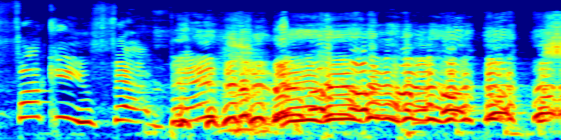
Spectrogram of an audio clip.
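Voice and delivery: slow, high, loud mock yell with a laugh; retold yell. Grandma cursing out the drive-thru worker, laughing mock yell. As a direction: drag it out like a furious grandma cursing through the window. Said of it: "and yelling".

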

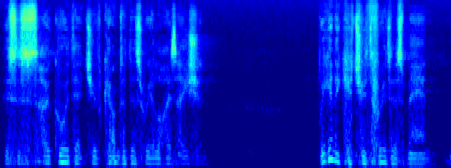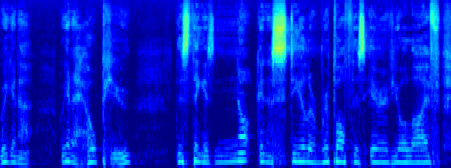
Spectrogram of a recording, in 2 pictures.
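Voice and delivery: soft, low, tender reassurance; hushed acted comfort, without real sobbing; imitated tearful encouragement. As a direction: speak low and gently to someone confessing. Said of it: "I start crying and going".

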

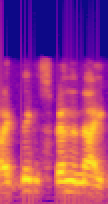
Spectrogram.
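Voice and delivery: normal talking voice

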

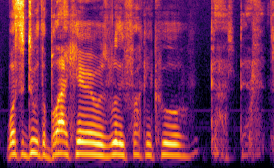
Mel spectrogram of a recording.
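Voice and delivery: unvoiced whisper, trailing to almost nothing; whisper to himself. Real, not acted. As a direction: mutter it under your breath while searching memory. Trying to recall a name.

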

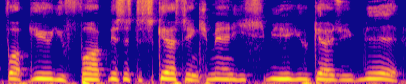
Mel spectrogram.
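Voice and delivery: high, softened sputtering rant; mock troll rant. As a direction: imitate a disgusted online troll. Acts out online troll's rant.

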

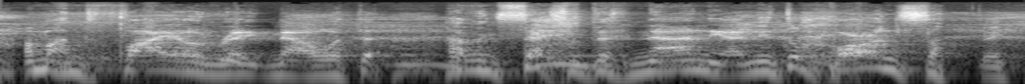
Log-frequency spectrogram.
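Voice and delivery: hammed-up Arnold voice, laughing through it; mock Arnold. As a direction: play a manic Arnold on fire. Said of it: "nanny sex probably led to him being like".

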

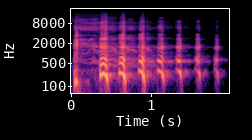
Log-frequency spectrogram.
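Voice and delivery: high, breathy giggle; a short squeaky laugh. Real, not acted. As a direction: laugh it off lightly. Laughs at himself.

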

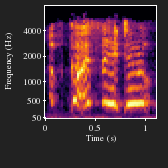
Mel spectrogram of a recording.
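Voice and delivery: high, crying wail of indignation; tearful. Acted. Crying woman answering a question about her lashes, tearful. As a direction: wail it through tears. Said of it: "Are you starting to cry?".

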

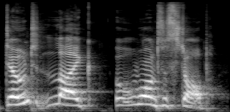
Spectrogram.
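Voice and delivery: loud, high, drawn-out moaning; anguished moan. A narrator's reading. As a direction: moan out in torment. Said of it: "moaned Dumbledore".

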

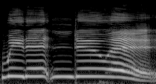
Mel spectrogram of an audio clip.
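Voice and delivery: high, drawn-out mock chorus; imitated crowd yell. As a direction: wail a denial like a whole trailer park. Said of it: "a hundred voices throughout the trailer park yelling".

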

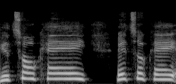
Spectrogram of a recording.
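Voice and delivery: soothing newborn. Retold or imitated. New dad soothing his crying newborn daughter, high tender coo. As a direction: hush her gently in a lilting high voice. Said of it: "I'm trying to comfort her immediately".

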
